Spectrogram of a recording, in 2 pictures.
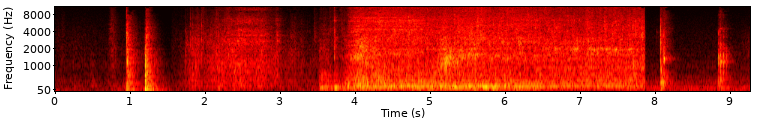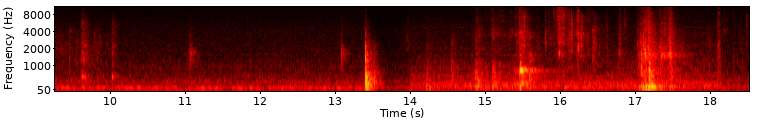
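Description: A doorknob latch clicks, then water runs loudly for about four seconds and stops abruptly. After that come scattered clicks and knocks of small items being handled, and a door being opened near the end.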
